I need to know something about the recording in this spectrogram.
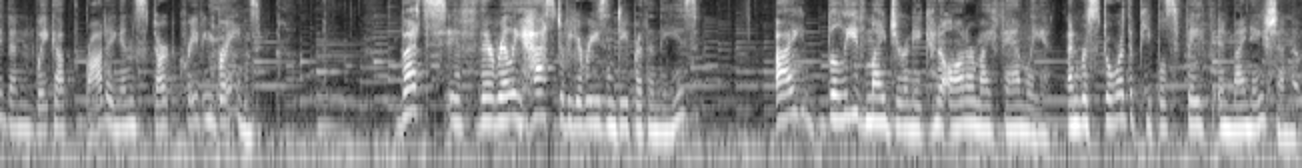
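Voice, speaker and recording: A woman playing an earnest, proud noble swordswoman and patriot in a video game, speaking in a measured, formal, idealistic way. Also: medium pitch, bright, forceful tone, close to an everyday voice. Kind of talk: video game roleplay dialogue. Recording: music behind the voice.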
